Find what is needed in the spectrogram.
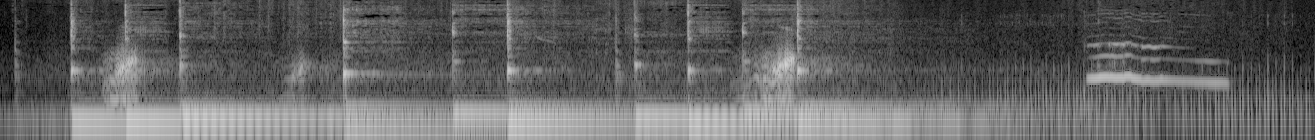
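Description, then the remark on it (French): A Pallas's cat (manul), in the Himalaya, purrs in a steady, low rumble with soft rhythmic pulses while being scratched, then the purr fades into a brief, high, falling meow-like call near the end. “Allez, mon gros minou, mon Manul chéri, une dernière gratouille et je te laisse tranquille sur le toit du monde.”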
